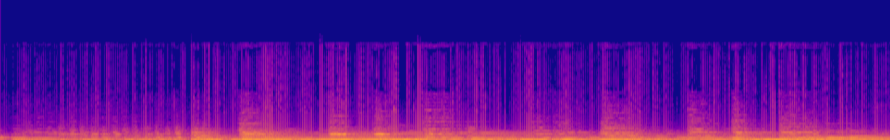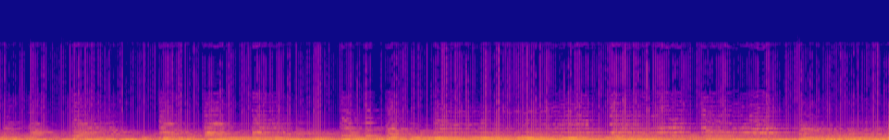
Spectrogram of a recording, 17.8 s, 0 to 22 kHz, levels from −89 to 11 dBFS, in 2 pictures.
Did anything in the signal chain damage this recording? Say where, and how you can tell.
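Yes, at the sample-format conversion stage: interleaved audio read as planar, throughout. The sound is an octave low and buzzes at 45.9 Hz. Each 21.77 ms block's channel halves play together at half speed.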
